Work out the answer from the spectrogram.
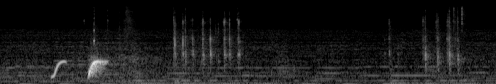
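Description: Typing on a computer keyboard that keeps failing: two quick clusters of faint keystroke clicks, with two short rising tonal blips before them.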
